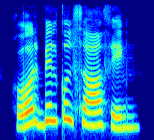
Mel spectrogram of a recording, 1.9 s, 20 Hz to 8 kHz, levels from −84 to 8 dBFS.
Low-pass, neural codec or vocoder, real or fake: 7.2 kHz; codec, 16 kHz, 4 kbps, X-Codec, HuBERT features, trained on LibriSpeech; fake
